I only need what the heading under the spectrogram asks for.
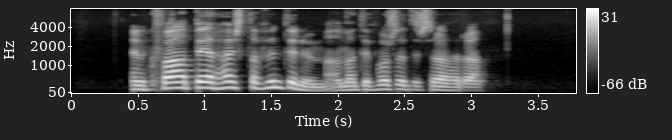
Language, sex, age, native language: Icelandic, male, 20-29, Icelandic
